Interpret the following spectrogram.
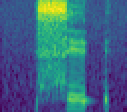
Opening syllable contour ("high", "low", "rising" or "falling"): high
